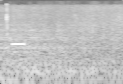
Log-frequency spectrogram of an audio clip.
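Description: A short electronic alert tone on a phone in the video game Alan Wake, one brief steady beep standing out over a low background hum.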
